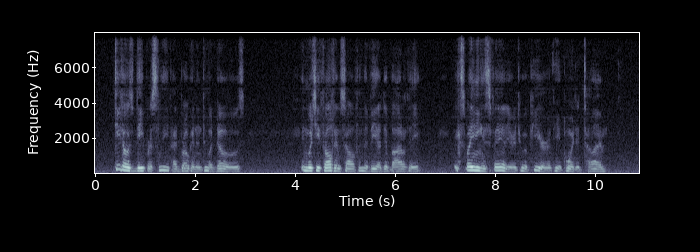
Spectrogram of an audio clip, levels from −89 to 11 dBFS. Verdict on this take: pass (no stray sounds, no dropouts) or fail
pass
